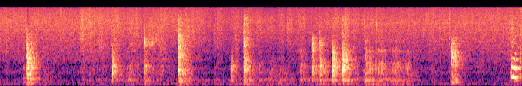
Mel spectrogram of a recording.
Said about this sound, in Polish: Podsmażamy.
